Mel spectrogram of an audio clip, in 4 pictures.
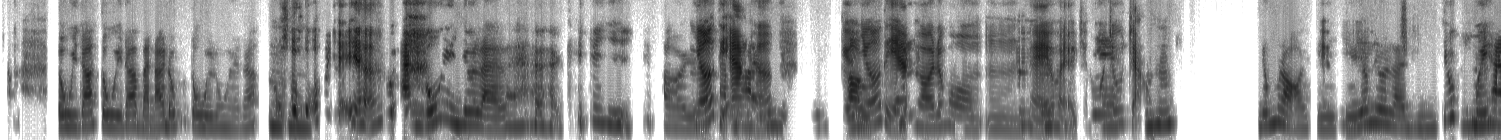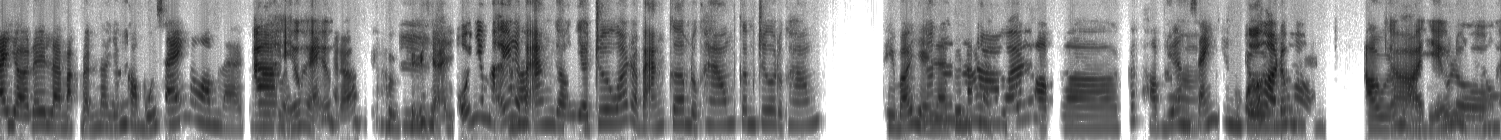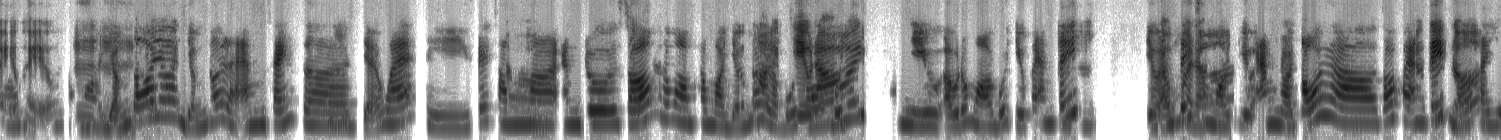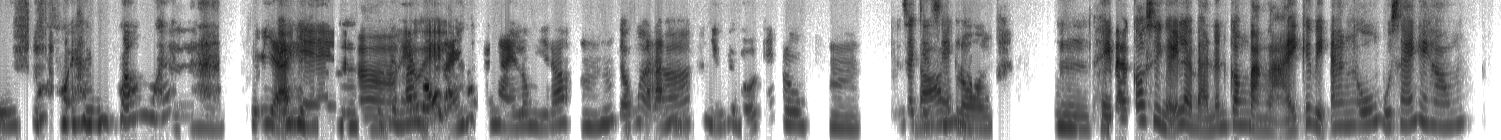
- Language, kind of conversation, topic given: Vietnamese, unstructured, Bạn thường ăn những món gì vào bữa sáng để giữ cơ thể khỏe mạnh?
- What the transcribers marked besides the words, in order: laughing while speaking: "Ủa, vậy hả?"; other noise; laughing while speaking: "là"; other background noise; unintelligible speech; distorted speech; laughing while speaking: "ừ"; chuckle; laughing while speaking: "đúng rồi, ăn"; laughing while speaking: "vậy"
